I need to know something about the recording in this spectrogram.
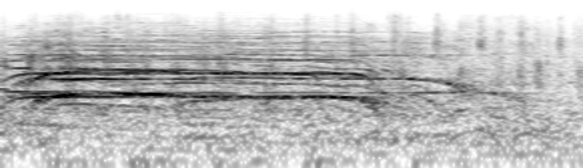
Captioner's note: applause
